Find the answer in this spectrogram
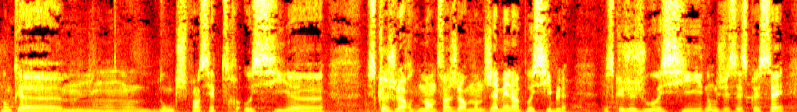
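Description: A man speaks at a medium pitch with ordinary pitch variation and a fairly slow pace, with noticeable background noise and audible room echo. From Paris suburbs, Nanterre. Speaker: stage director and actor. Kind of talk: interview. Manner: halting, many hesitations.

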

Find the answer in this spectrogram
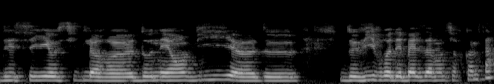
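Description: Quiet background behind a woman's medium-pitched speech. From France, Le Mans (Sarthe). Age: 30s. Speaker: ultra-trail runner. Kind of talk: interview. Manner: hesitant, many fillers.

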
